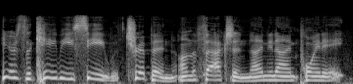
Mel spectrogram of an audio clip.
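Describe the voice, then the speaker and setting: A woman's voice: medium pitch, lively intonation, a little fast, a little mellow, no room sound, close to an everyday voice. A woman playing a sassy, teasing rock radio DJ who reads song intros in dry, scripted banter.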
